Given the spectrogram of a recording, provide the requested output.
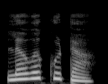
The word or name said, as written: ಲವಕುಟ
